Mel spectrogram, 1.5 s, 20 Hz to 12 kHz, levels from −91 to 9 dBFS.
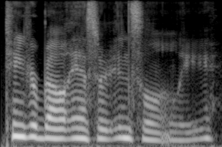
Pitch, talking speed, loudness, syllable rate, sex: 215 Hz, 160 wpm, -16 LUFS, 7.0 syllables/s, female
